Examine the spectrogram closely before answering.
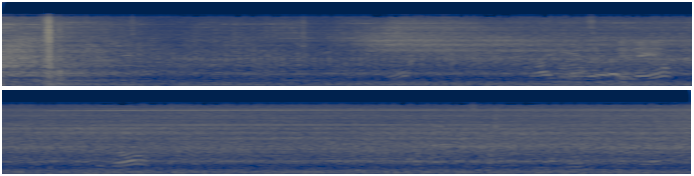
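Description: A model jet engine hisses steadily in the distance.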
